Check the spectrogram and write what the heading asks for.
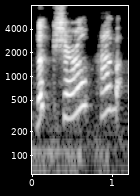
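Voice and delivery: high, sing-song taunting; teasing. Real, not acted. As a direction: dangle the snack playfully. Teasing with a goldfish.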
